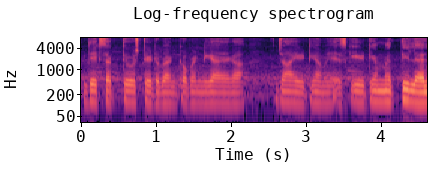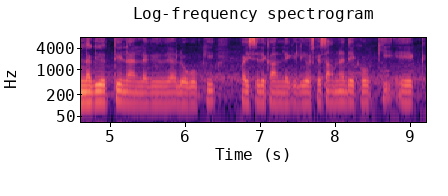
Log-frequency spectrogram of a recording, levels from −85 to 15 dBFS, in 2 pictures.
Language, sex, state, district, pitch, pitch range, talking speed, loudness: Hindi, male, Madhya Pradesh, Katni, 120 Hz, 115-125 Hz, 215 wpm, -19 LUFS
